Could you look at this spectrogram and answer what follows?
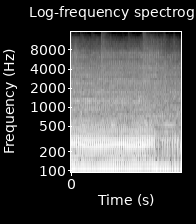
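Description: Close and loud, an Asian Beast Hyper X 250 motorcycle revs with a fast throbbing exhaust pulse, holding steady before dipping and rising again near the end.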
